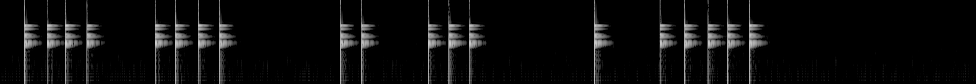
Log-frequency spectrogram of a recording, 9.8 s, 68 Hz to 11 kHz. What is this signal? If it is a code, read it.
Tap code, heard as taps on a metal pipe, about 5 knocks a second. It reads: THE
